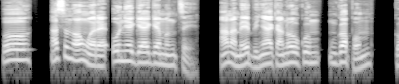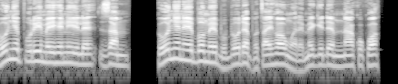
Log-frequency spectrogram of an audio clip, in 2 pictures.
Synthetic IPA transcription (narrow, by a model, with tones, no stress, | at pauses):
oː˦ | a˦sɪ˦nɔ˦ŋʷe˨ɾe˨o˦ɲe˦ɡe˦ɡe˦m̩˦n̩˦tɪ̰˨ | a˦na˨m̩˨e˦bi˨ɲa˦ka˨no˦kʷu˦m̩˦ŋ̩˦ɡɔ˦pʊ˨m̩˦ | ko˦ɲe˦pʊ˦ɾi˦me˦i˦ɦe˦niː˦le˦za˦m̩˦ | ko˦ɲe˦ne˨bo˦m˦e˦bu˨bo˦de˦pʊ˨ta˦i˦ɦɔ˦ŋʷḛ˨ɾḛ˨me˦ɡi˦de˦m̩˦na˦kʷʊ˦kʷɔ˦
